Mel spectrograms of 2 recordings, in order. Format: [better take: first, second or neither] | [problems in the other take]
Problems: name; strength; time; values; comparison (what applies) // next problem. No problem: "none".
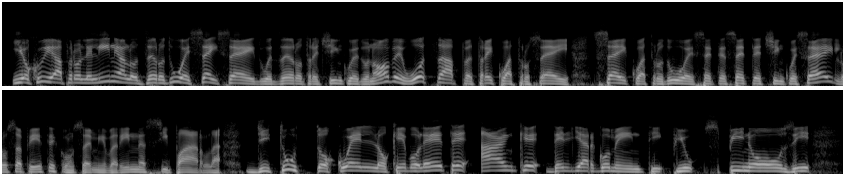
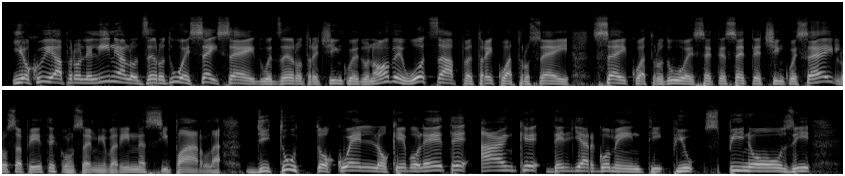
second | muffled; very; fading above 3 kHz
